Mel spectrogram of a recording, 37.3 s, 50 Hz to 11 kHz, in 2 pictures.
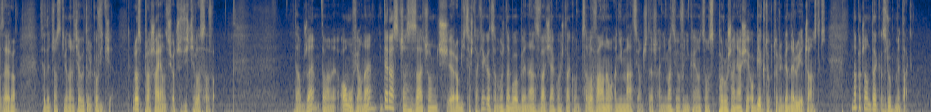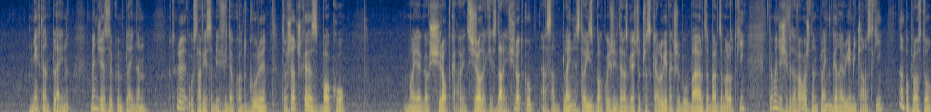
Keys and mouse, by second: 1.4 alt+a, 4.5 Escape, 7.3 click, 17.0-22.7 middle drag, 21.1 KP_1, 21.7 KP_7, 23.3 Tab, 24.3 click, 30.8 s, 33.6 Tab, 34.3-37.2 middle drag, 35.8 alt+a.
